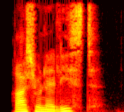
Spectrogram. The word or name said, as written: rationalist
